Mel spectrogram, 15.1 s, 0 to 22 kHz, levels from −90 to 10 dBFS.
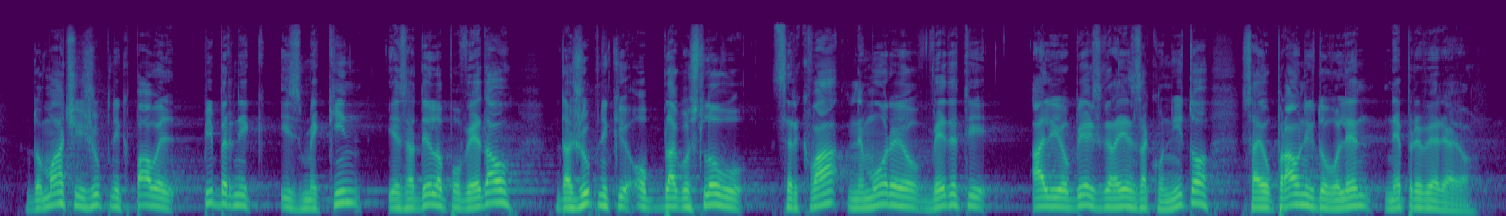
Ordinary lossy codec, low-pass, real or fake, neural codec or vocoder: none; 14.4 kHz; real; none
